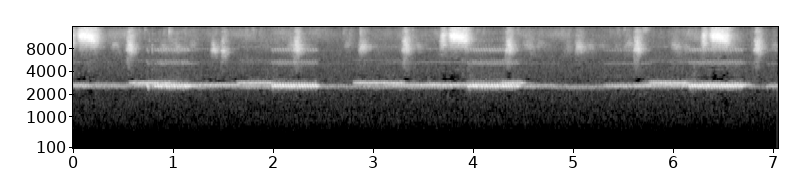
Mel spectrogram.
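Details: Night chorus of crickets chirping in Bulgarian grass on a warm summer evening: one sustained shrill trill rising and dropping in loudness in blocks of about a second, with scattered brighter clicks above.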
